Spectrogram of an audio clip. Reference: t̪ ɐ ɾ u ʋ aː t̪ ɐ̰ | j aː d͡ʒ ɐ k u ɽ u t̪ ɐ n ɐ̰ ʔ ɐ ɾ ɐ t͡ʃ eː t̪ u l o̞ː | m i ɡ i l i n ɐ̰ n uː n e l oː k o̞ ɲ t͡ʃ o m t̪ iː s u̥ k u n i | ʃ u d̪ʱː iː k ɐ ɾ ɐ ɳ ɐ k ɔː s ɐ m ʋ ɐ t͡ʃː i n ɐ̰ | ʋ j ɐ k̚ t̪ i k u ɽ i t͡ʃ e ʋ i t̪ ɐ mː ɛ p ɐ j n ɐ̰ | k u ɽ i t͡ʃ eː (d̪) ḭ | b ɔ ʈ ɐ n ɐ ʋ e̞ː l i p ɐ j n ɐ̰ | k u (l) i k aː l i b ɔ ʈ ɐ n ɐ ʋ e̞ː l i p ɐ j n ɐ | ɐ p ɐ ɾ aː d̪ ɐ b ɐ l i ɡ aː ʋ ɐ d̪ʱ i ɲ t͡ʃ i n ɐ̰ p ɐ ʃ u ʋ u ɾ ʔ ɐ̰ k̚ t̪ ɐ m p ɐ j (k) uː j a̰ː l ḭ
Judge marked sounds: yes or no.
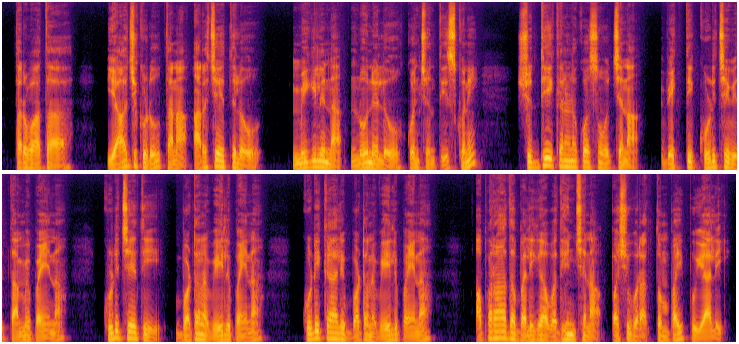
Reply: no, no, no

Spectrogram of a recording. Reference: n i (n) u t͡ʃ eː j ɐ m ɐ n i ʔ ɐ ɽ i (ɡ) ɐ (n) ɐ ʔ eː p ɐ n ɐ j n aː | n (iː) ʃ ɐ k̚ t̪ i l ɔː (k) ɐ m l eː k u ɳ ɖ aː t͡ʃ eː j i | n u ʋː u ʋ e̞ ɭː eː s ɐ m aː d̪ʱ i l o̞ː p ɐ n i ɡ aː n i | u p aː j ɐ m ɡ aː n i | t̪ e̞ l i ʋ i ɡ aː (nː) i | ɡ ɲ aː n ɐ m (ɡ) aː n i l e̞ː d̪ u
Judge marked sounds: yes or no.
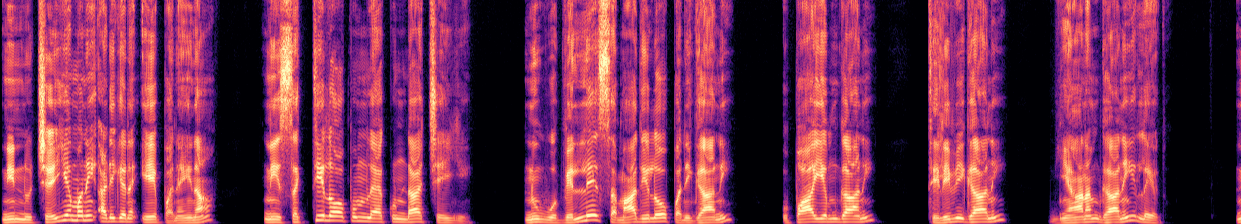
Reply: no, yes, yes, yes, no, no, yes

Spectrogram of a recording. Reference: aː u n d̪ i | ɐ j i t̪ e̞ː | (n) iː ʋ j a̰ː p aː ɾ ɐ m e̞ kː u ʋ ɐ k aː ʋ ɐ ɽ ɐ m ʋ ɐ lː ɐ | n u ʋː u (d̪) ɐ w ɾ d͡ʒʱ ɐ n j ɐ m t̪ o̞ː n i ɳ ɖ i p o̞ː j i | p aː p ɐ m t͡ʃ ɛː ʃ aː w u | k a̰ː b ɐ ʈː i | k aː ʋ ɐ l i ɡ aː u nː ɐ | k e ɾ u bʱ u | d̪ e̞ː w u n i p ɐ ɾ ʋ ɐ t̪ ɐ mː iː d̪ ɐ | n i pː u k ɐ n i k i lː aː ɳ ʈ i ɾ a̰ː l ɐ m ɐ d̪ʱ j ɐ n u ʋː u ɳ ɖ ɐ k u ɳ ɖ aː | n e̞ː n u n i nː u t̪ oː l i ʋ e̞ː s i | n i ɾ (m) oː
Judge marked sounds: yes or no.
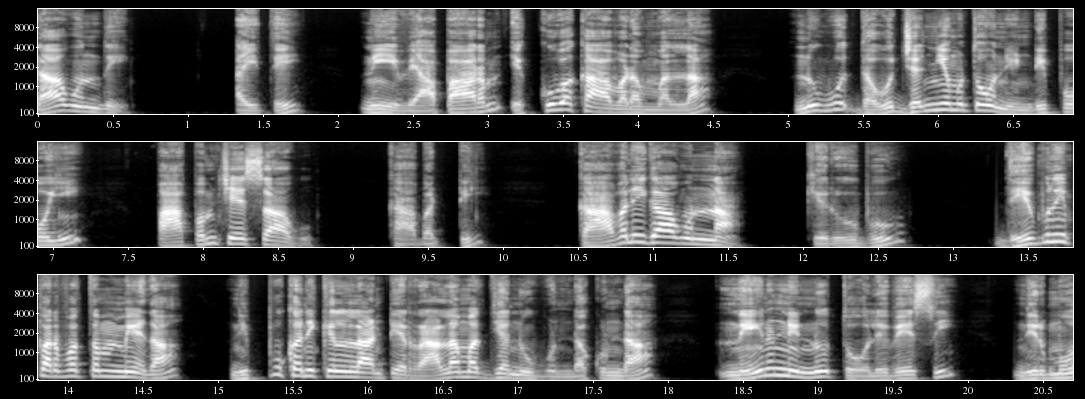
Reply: yes, yes, yes

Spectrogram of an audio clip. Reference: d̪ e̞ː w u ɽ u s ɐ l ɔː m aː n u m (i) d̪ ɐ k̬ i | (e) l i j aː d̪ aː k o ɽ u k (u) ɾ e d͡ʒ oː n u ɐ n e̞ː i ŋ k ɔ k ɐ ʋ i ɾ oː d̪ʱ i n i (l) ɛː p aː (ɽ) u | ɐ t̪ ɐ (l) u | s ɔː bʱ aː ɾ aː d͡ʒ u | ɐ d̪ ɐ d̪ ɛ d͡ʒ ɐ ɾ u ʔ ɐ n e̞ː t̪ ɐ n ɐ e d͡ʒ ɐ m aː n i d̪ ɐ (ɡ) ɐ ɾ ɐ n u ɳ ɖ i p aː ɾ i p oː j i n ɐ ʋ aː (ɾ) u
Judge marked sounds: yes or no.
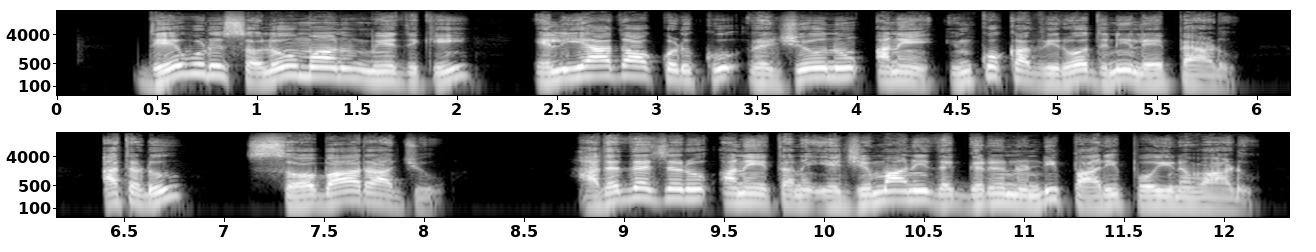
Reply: no, yes, yes, yes, yes, no, no, no

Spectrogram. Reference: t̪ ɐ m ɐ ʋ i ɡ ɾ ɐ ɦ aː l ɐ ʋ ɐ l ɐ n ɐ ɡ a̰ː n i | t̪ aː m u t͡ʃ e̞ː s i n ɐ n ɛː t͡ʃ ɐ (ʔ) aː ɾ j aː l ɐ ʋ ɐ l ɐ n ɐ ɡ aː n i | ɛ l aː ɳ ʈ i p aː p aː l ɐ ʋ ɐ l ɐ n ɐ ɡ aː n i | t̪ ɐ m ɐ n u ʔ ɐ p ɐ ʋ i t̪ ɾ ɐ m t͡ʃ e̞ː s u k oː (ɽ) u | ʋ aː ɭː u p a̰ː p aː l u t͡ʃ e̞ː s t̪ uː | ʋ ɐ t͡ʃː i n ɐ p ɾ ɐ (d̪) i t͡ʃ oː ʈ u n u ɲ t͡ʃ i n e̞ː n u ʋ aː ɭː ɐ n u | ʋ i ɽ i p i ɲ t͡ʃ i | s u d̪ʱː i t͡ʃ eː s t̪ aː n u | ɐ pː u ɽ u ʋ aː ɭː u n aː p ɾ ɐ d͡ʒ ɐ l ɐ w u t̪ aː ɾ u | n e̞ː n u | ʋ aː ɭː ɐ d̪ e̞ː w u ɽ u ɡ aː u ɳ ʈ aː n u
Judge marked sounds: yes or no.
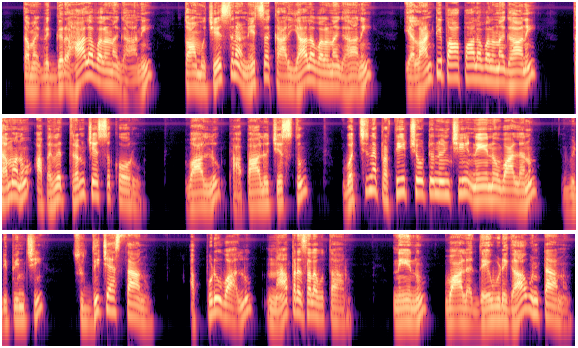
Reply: no, no, no

